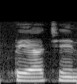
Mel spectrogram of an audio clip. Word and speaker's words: the: En ese, hagan de cuenta que la E no está ahí, que es la pura Z como la pronuncian los españoles.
